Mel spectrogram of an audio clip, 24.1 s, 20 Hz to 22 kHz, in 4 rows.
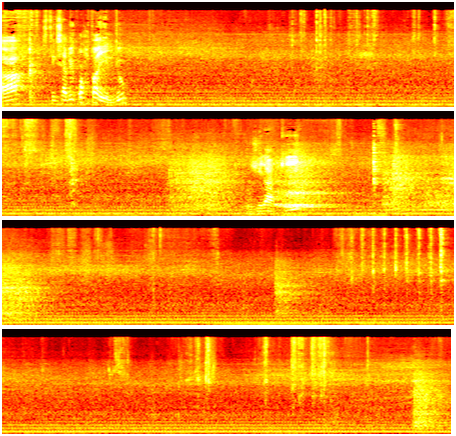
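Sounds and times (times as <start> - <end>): low machine hum: 0.0 - 24.0
knife scraping fish: 16.5 - 18.1, 19.4 - 22.7.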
